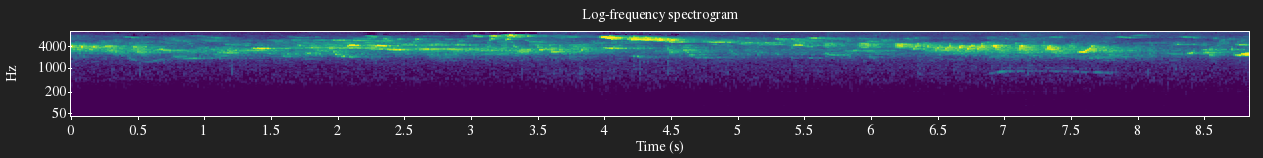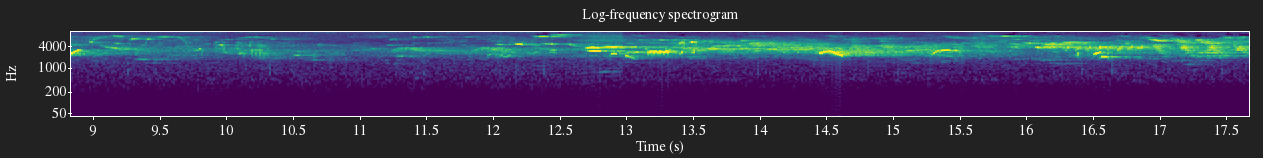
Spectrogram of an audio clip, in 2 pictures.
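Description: Several songbirds singing, a busy chorus of short chirps, whistles and trills over a faint steady hiss.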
